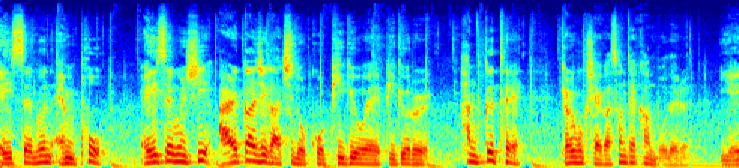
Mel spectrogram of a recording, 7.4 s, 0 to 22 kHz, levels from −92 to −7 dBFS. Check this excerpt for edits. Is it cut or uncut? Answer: uncut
